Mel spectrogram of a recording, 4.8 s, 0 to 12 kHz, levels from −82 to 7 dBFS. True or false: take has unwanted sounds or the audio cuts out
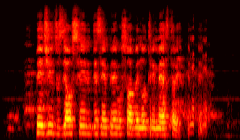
true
